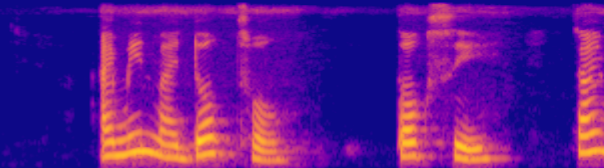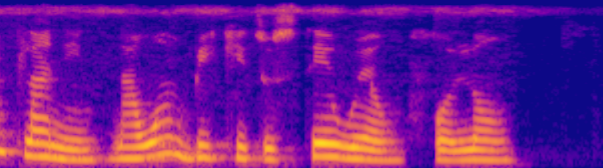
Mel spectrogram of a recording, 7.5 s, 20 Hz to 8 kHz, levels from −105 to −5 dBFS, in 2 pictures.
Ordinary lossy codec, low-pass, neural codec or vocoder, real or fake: none; 7.2 kHz; none; real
